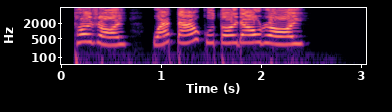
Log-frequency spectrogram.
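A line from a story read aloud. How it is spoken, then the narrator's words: Loud shout. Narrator (Vietnamese): Cáo hét toáng lên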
